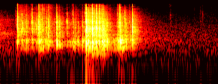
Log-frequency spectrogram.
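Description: Plastic Sharpie markers clicking and clattering against each other as one is picked out of the pile, in a quick run of clacks that is loudest about a second in.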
